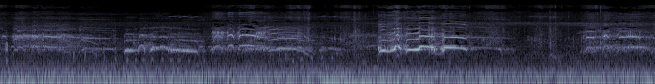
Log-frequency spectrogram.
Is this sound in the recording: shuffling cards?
no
